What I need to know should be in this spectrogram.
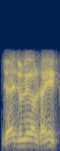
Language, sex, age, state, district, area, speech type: Sindhi, male, 45-60, Maharashtra, Thane, urban, conversation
